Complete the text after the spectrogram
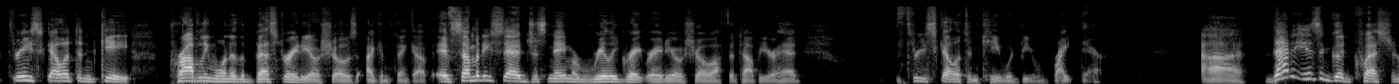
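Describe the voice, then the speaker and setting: An American man hosts a casual livestream in a chatty, effusive manner. His pitch swings freely up and down as he rambles along, and the sound is close and dry. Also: a bit bright, dry recording. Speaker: livestream host. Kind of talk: casual livestream chat with viewers.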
